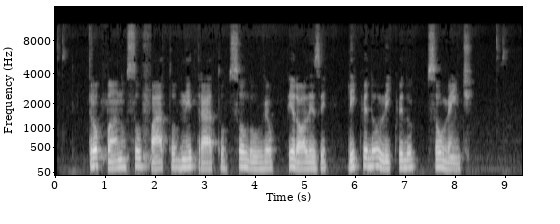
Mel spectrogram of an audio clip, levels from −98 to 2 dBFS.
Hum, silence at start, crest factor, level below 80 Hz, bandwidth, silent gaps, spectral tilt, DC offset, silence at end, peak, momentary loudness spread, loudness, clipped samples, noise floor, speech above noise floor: 60 Hz at -50 dBFS; 0.7 s; 18 dB; -54 dBFS; 11.5 kHz; none; -7 dB/octave; under 0.1%; 1.05 s; -6 dBFS; 12 LU; -23 LUFS; under 0.1%; -60 dBFS; 38 dB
